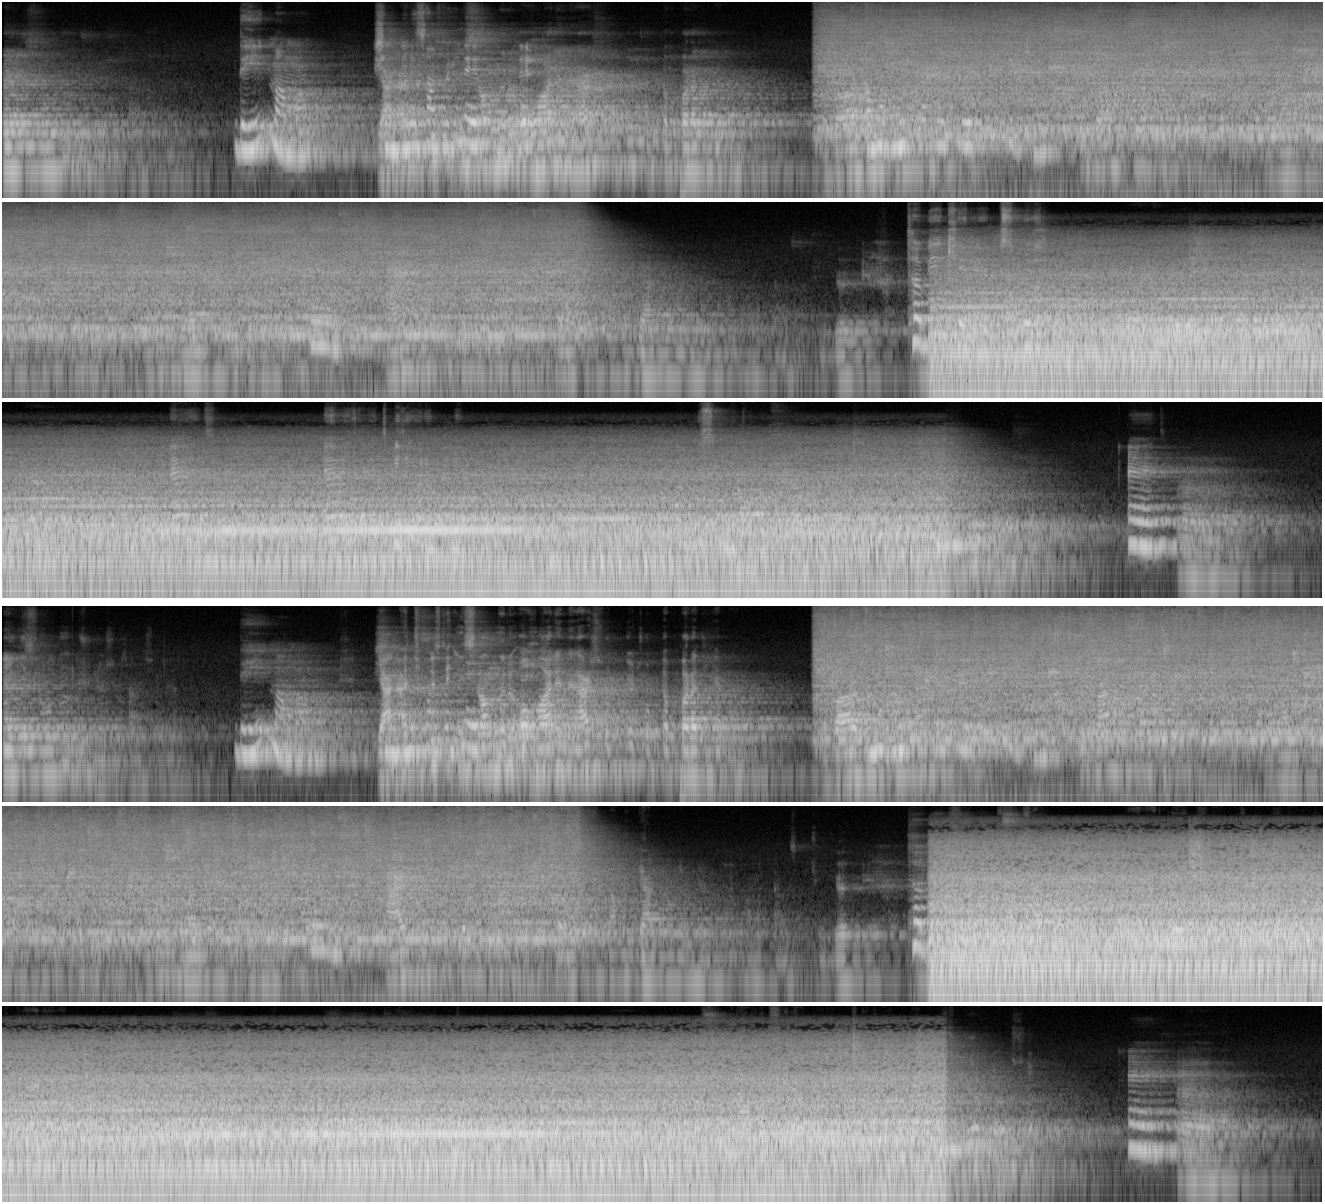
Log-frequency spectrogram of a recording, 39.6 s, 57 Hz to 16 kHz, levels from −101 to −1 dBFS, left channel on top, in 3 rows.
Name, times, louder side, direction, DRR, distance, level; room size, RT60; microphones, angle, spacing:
voice 1, 0.0-1.7 3.7-7.4 8.2-9.3 10.7-12.2 12.6-16.2 16.9-21.1 21.4-21.7 22.4-22.5 23.2-23.7 24.4-28.0 30.3-30.9 32.4-32.9 33.6-36.8 38.2-38.7, right 2 dB, 70° right, 3 dB, 1.3 m, -32 dB
voice 2, 2.3-3.1 3.7-5.3 8.6-10.5 16.3-16.7 22.0-23.7 28.1-28.5 29.6-31.1 33.1-34.2 35.7-36.1 37.7-38.0, left 2 dB, 60° left, 3 dB, 1.2 m, -28 dB
sound 1, 8.1-19.0, right 2 dB, 30° right, 1.8 m, -27 dB
sound 2, 22.5-35.9, right 4 dB, 50° right, 0.5 m, -18 dB
14.5 x 5.5 x 8.6 m, 2.7 s
head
